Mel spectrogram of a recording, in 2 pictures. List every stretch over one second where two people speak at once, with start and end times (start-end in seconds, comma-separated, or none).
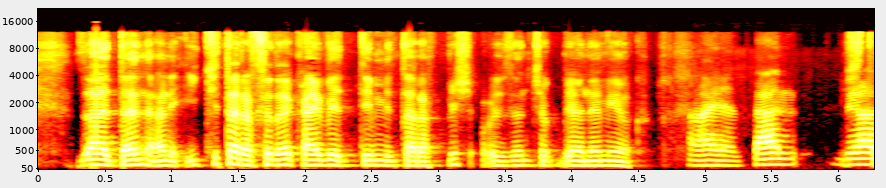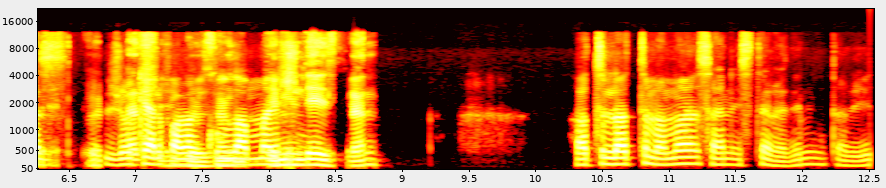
6.0-8.4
